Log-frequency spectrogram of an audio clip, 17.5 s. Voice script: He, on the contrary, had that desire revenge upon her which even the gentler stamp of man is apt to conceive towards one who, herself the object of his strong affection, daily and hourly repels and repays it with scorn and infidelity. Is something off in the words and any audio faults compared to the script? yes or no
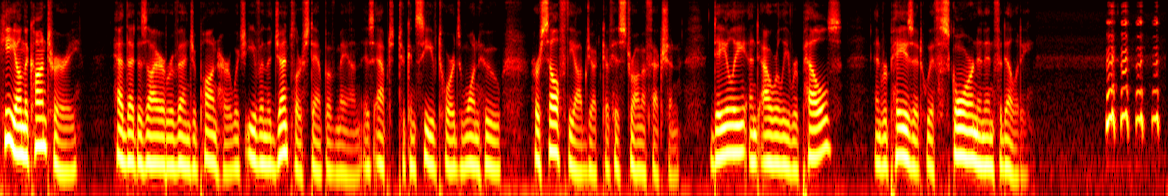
yes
